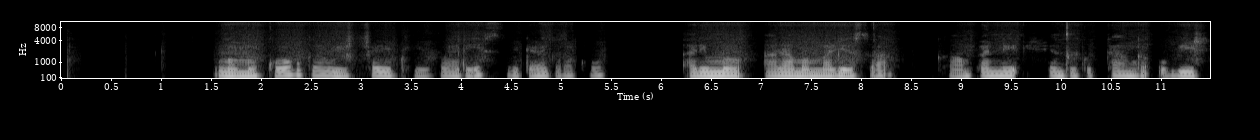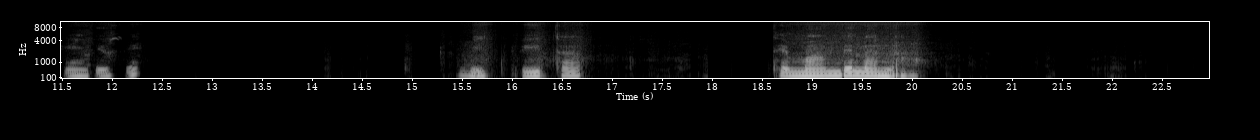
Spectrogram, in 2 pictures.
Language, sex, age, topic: Kinyarwanda, female, 18-24, finance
